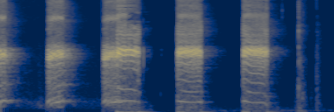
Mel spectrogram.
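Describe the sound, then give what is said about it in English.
A duck call blown, giving five loud, nasal, buzzy quacks in a steady, evenly spaced rhythm, then a faint click as it stops. No one speaks. “Yeah, one quack. Just one quack.”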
